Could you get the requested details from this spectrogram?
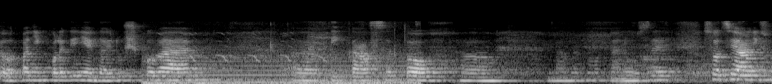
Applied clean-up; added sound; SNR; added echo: none; Gull, seagull; 4 dB; reverberation time 0.6 s.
